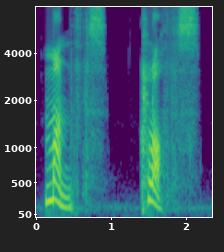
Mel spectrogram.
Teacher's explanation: month 和 cloth 都以轻辅音 th 结尾，也可以叫做齿尖音或摩擦音。字母 s 在轻辅音后的读音是 s，所以 ths 就读成 ths，months，cloths。下面再请 Neil 通过几个例句来帮助大家巩固在轻辅音 th 后面加上 s 的读音。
